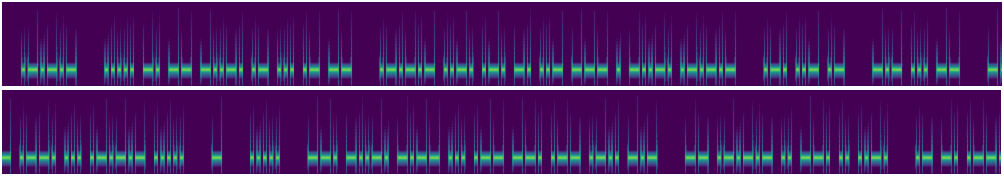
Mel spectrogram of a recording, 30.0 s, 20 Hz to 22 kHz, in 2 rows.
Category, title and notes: Sound effects > Electronic / Design
Koch 23 KMRSUAPTLOWI.NJEF0YVGS/ - 660 N 25WPM 800Hz 90
Practice hear characters 'KMRSUAPTLOWI.NJEF0YVGS/' use Koch method (after can hear charaters correct 90%, add 1 new character), 660 word random length, 25 word/minute, 800 Hz, 90% volume. Code: . 5nm/asam .frnuoe/. jjt0ae /egu ftt uvtkaw /iv e e jm o vlaa/ gfaus ka p m/gjrn .epnv vwy e0f uf lsinmi gw atu vnus vfllaks/ mey .kft fufmwka n.if roy e mlgs o.kopt f.o0fs ki/p5wrl p0ylvoin 0ta0 jwgk5 5ll ljt.woif tmwwpkpm ayfvk jeup peggfom g0 5n/svfs ylui55 pnf.r/ /norjp0o efu p5e5w0v f0w/ 5pugu inpvnka oep//5ljl wkv a.asyo0kt tnr5tm0fi owfyyy av sy0r t.omvolsa wk0gi.mea wkaonw.r5 0/ ukits . ..es uuwsi swmijl nkr.ektg uant0r/gj vrkm05.. sgww .
morse, codigo, code, radio, characters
